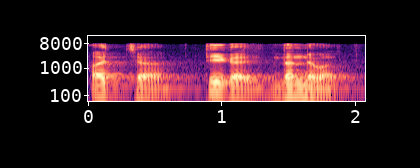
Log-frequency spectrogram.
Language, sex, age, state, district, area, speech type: Marathi, male, 60+, Maharashtra, Nagpur, urban, spontaneous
